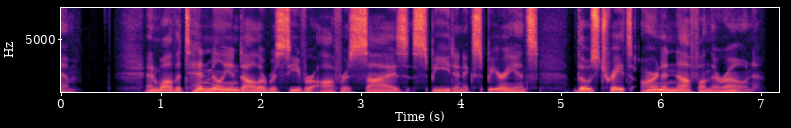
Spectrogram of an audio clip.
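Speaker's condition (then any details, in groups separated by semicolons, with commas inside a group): No condition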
